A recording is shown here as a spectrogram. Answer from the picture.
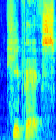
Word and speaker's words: Kiipix: It was a company called Keypix, which is spelled Kiipix. Keypix, something like that.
